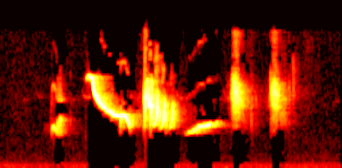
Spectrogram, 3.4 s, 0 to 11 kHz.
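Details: A Blue-and-white flycatcher, recorded in 2020, sings a varied phrase. A soft double note leads into a long descending slurred whistle and a buzzy burst, then a rising whistle and two short raspy notes. The background is quiet.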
